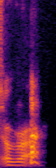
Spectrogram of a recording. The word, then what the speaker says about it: Auror: Did I pronounce it wrong? Aurora. Okay, I wasn't sure. Aurora. It is Aurora.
